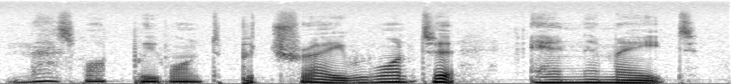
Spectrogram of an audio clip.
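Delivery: low, soft psychiatrist voice. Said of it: "What is that voice?".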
